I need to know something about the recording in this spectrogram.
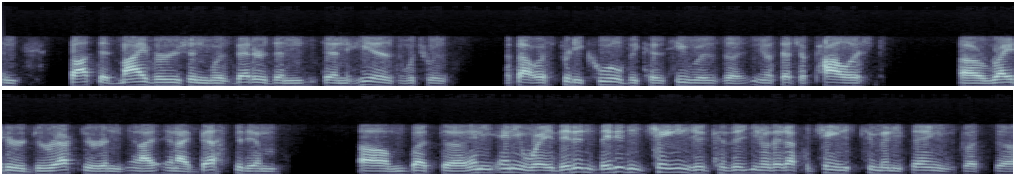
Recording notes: Take listener phone calls.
